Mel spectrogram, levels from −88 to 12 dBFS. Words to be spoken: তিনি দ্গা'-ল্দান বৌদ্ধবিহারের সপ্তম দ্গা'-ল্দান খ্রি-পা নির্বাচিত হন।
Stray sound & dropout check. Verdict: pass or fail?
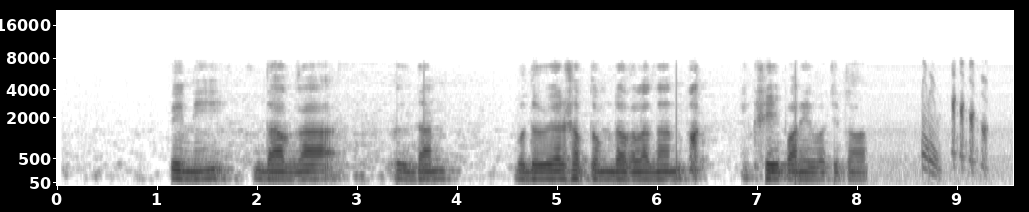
fail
